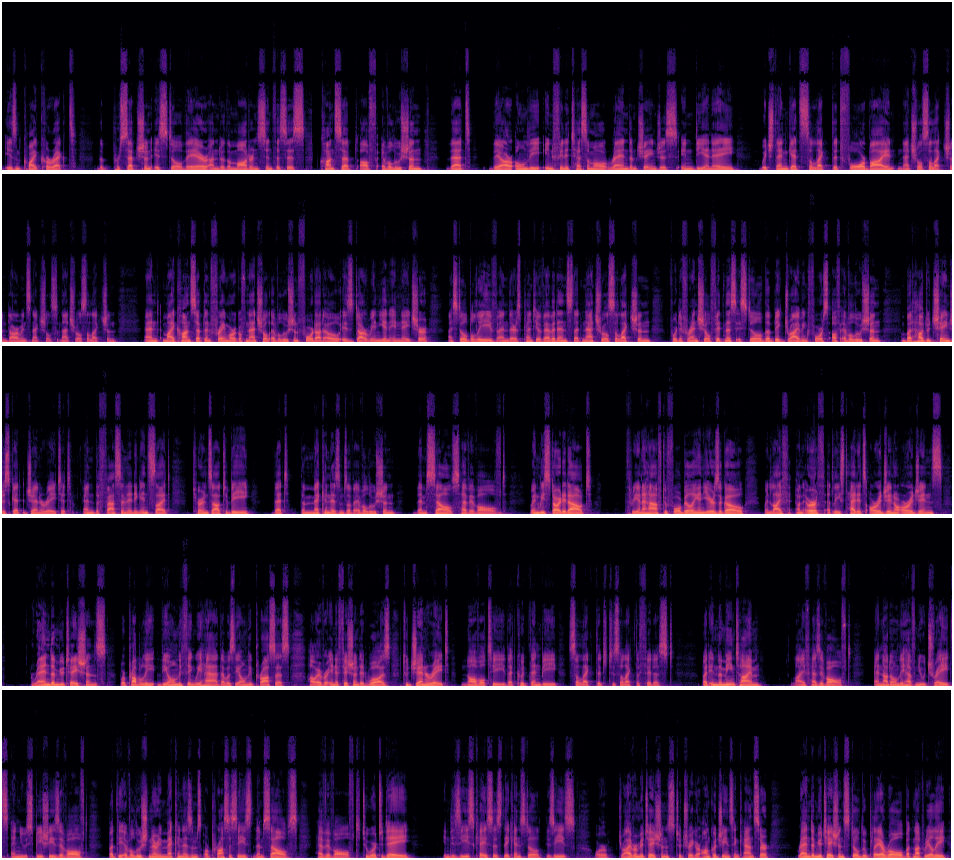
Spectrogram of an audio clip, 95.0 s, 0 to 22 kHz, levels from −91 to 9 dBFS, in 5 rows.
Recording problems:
none

